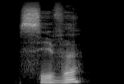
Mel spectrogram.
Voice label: "sìwwe", lexique indispensable bas rhin, Alsace; 7

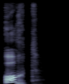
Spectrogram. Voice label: "ààcht", lexique indispensable haut rhin, Alsace; 8

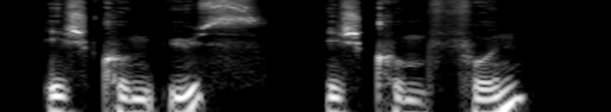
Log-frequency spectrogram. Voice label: "Ìch kùmm vùn...", lexique indispensable bas rhin, Alsace; Je viens de…

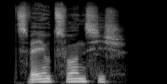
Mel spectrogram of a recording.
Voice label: "zwei-e-zwànzich", lexique indispensable bas rhin, Alsace

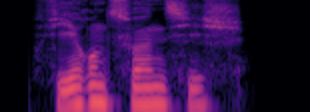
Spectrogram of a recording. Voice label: "vier-e-zwànzich", lexique indispensable bas rhin, Alsace; 24

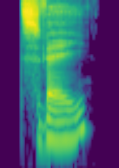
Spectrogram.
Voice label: "zwei", lexique indispensable bas rhin, Alsace; 2

